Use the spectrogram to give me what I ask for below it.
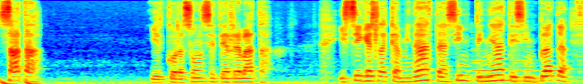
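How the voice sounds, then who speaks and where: A man's voice: fairly high pitch, brisk, darkish tone, a little hiss or hum. A man reciting a dramatic, rhythmic spoken-word poem full of rhyming wordplay. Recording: music behind the voice.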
